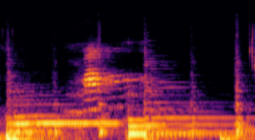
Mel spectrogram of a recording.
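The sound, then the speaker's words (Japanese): A cat named Kobu meows repeatedly, a string of insistent, drawn-out cries with short pauses between them, and no talking over it. “日常生活から出てきた意見や印象などをあの撫でることにしたんだよねあ猫コブやめて”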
